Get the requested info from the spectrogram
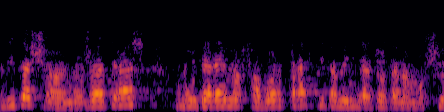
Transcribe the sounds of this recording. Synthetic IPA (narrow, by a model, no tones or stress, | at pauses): d̪it̪əʃɔnuzat̪ɾəz | but̪əɾɛməfəβoɾpɾakt̪ikəmẽnd̪ət̪ot̪ələmusi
